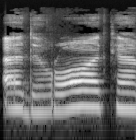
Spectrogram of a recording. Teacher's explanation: را موٹی پڑ جائے گی، را کے اوپر زبر ہے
